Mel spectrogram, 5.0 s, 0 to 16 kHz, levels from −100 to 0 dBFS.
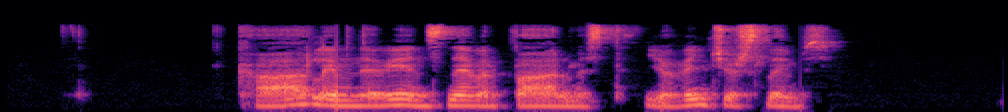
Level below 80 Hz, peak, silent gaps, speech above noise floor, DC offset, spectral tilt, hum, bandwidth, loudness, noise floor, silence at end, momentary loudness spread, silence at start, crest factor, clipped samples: -66 dBFS; -8 dBFS; none; 59 dB; under 0.1%; -3.5 dB/octave; none; 8 kHz; -26 LUFS; -85 dBFS; 0.85 s; 9 LU; 1.2 s; 20 dB; under 0.1%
